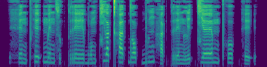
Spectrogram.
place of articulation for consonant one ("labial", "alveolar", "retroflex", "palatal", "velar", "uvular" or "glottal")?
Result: glottal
